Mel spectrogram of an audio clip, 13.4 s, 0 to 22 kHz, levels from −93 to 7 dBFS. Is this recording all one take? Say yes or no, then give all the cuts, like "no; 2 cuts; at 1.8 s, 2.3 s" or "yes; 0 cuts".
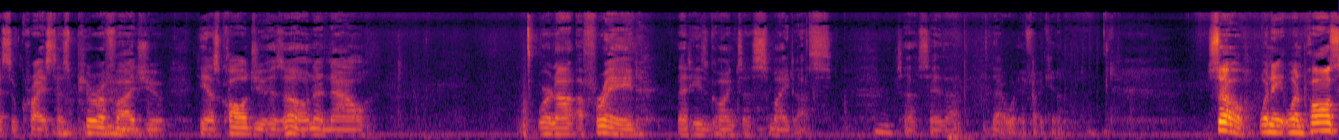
yes; 0 cuts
